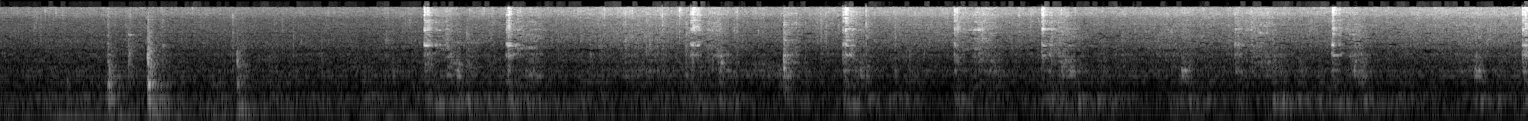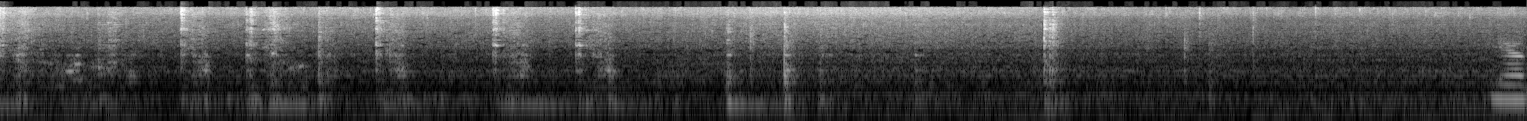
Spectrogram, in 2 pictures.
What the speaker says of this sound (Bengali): লাল লাল করে ভেজে নেব পেঁয়াজটা।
